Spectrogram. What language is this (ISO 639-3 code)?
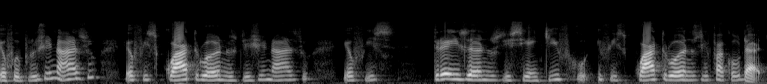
por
